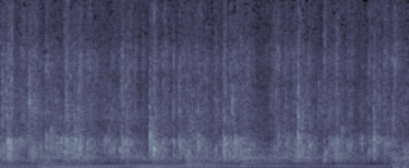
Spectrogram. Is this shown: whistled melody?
no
